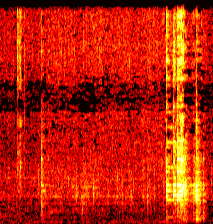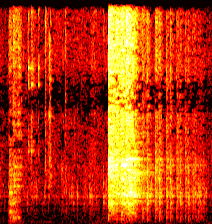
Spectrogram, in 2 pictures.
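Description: Brinjal with tomato cooking in a pan for a Kannada mosaru bajji recipe, a low steady sizzle with two loud bursts of scraping and clinking as a spatula stirs the pieces against the metal.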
